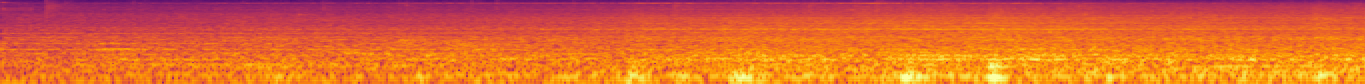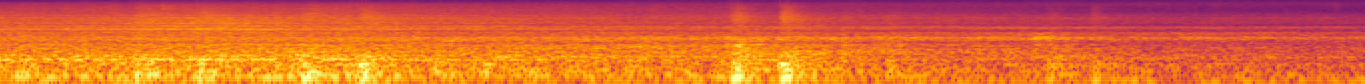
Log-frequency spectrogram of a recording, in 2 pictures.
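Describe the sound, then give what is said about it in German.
A train rolls steadily along the rails toward Malmö, travelling via Kristianstad, with a constant rumble broken by occasional clacks and rattles from the wheels and cars. No one speaks. “Je näher der Zug Malmö meiner nächsten und vorletzten, unaufhörlich vorletzten Station entgegenkommt, Fahrt über Christianstadt, desto lauter werden Land und Leute leben.”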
